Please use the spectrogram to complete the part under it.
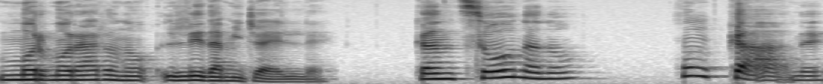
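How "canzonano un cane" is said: tipsy, jeering, sneering outburst, raised voice. Narrating a lawyer answering the young ladies: tipsy sneering exclamation. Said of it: "esclamò l'avvocato con un soghigno da brillo".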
